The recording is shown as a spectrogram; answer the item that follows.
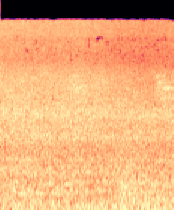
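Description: Steady machinery noise in a rotary milking shed: an even rumble and hiss with no distinct knocks or changes.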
